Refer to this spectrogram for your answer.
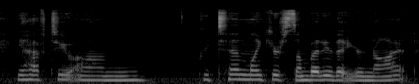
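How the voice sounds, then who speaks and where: A woman with a Southern US accent. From US Southwest, New Mexico. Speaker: tarot reader. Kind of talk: tarot reading monologue. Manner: casual, many filler ums.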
